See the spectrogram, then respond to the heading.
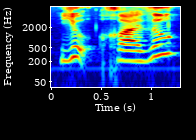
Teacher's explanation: حمزہ ساکنہ ہے جھٹکا دے کر پڑھیں گے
